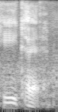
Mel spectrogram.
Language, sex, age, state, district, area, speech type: Urdu, male, 18-30, Telangana, Hyderabad, urban, spontaneous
